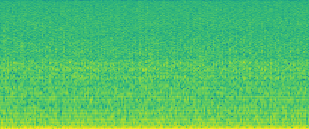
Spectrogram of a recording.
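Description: A truck engine idles in the video game SnowRunner, a steady low rumble that holds even and unbroken throughout with no voices over it.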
